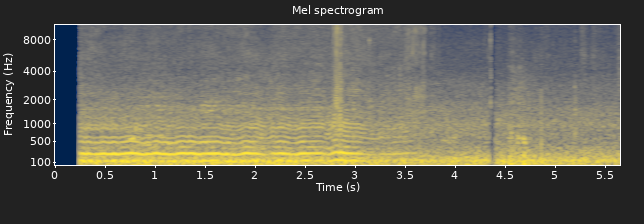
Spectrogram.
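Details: An eastern carpenter bee, recorded on October 15, 2022, gives a low, steady droning buzz that wavers slightly in pitch, then fades.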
